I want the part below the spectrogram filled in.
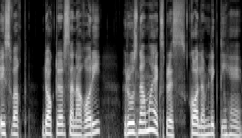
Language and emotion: Urdu, neutral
